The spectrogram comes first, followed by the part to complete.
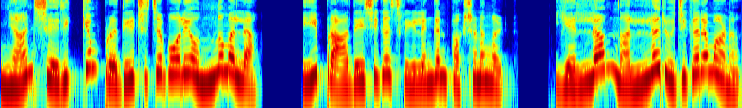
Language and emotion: Malayalam, surprised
